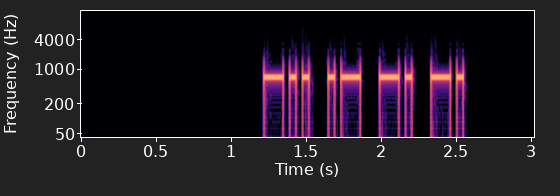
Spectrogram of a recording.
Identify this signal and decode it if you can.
Morse code, heard as a keyed tone, about 28 wpm, 700 Hz. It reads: DANN
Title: All Cut Numbers - 4-Digit 28wpm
